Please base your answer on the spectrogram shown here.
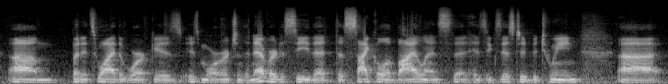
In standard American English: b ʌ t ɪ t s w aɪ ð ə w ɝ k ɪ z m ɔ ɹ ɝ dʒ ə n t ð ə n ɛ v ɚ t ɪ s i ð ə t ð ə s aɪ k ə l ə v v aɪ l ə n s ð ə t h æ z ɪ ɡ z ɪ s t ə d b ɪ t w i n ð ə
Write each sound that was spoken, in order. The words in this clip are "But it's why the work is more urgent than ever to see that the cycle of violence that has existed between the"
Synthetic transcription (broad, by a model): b ʌ t ɪ t s w aɪ ð ə w ɝ k ɪ z m ɔ ɹ ɝ dʒ n ð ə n ɛ v ɚ t ɪ s i ð ə t ð ə s aɪ k l ə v v aɪ l ə n s ð ə t h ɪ z ɪ ɡ z ɪ s t ə d b ɪ t w i n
